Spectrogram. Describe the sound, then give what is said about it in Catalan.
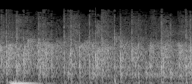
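An audience applauds a guest on a live show. Dense, steady clapping fills the whole stretch at a loud, even level. “Un aplaudiment pel Marc, sisplau.”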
